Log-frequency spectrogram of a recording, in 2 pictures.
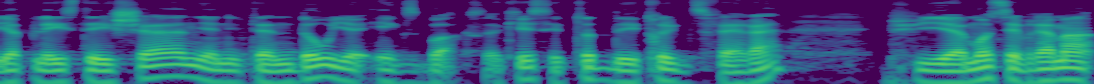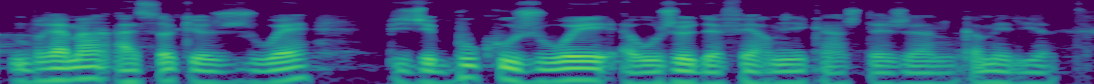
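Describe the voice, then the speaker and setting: On a very clean recording with a silent background, a man with a very deep, low pitch speaks fairly slowly with ordinary pitch variation. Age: 30s. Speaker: teacher. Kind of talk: casual chat. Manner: animated.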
